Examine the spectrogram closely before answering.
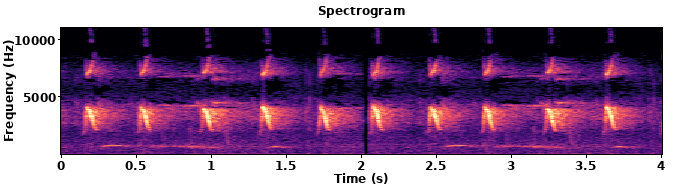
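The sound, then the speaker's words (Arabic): Chirping from a small injured sparrow with a wounded foot: short, high-pitched chirps repeated steadily, roughly two per second, in an even series with no voices. “حقا إنه يتألم، مسكين هذا العصفور الصغير، إنه يتألم.”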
